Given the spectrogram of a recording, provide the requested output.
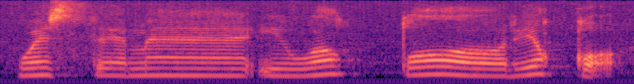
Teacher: انا عايزه القاف اقصى اللسان مع اقصى الحنك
